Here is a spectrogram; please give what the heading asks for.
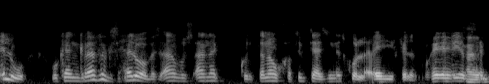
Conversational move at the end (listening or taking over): listening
